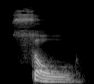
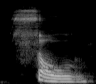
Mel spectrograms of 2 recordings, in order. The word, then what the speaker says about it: Seoul: So this word is just one syllable, and in British English, it's pronounced Seoul. Let's say that one more time. Seoul.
